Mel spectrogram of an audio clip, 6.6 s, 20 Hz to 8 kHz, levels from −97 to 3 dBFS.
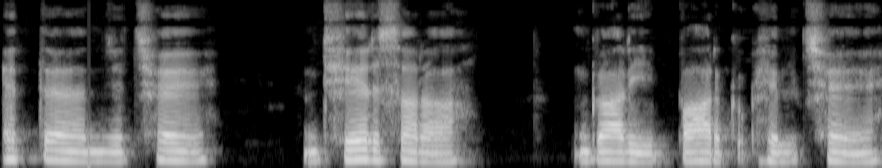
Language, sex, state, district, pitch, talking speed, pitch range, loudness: Maithili, male, Bihar, Saharsa, 115 Hz, 80 wpm, 110-120 Hz, -20 LUFS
